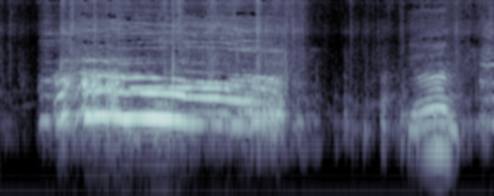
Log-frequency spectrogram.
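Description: A Rhode Island Red rooster among free-range chickens crows once in a long, loud, drawn-out call, then after a pause a shorter, rougher crow or squawk follows nearby.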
